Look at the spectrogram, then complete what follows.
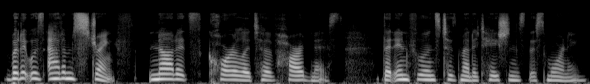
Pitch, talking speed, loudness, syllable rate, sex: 210 Hz, 150 wpm, -21 LUFS, 5.3 syllables/s, female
